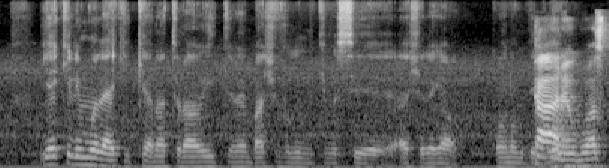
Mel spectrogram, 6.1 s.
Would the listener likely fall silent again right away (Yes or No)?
No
